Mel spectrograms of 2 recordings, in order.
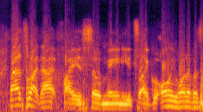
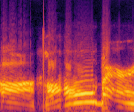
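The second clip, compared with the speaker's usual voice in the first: very high, rough, pained grunts; 9 semitones higher than usual. Speaker describing Vader getting hit by Luke in the fight, Vader grunting impression. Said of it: "the little grunts Vader makes".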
